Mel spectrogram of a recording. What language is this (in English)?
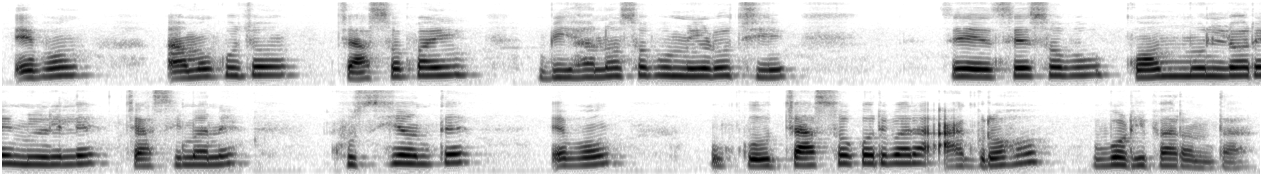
Odia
